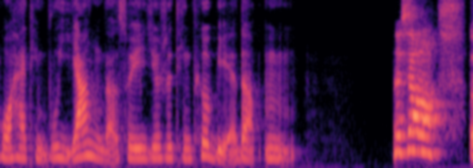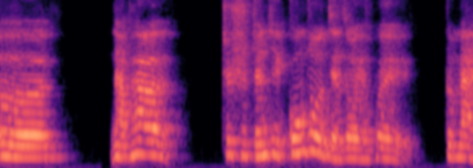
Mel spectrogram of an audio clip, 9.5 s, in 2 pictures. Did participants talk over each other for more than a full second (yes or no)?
no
